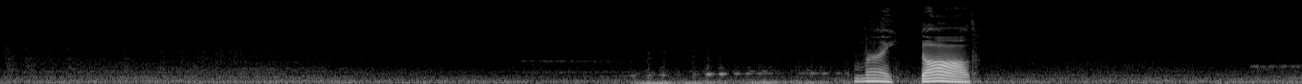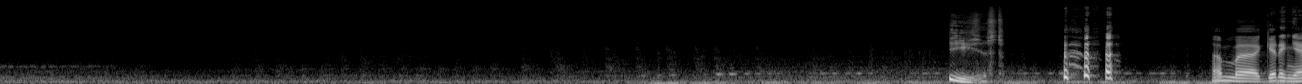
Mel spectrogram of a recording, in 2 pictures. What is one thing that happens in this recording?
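Water rumbles and murmurs softly all around, heard from underwater.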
